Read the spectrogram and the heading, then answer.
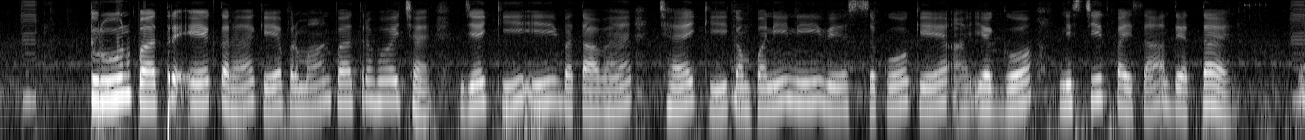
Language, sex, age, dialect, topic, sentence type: Maithili, female, 25-30, Angika, banking, statement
